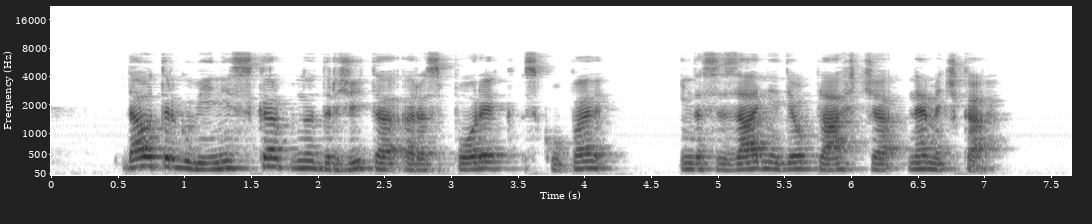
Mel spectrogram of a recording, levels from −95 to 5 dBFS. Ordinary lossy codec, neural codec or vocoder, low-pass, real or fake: none; none; 7.2 kHz; real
